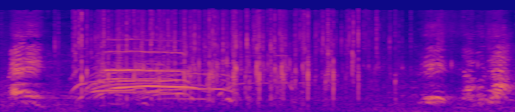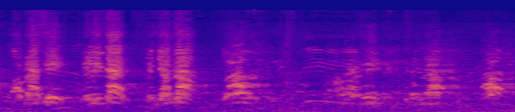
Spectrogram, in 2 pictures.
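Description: Drill team shouting in unison: a long drawn-out group yell about a second in, over a rapid run of sharp stamps and slaps, then a series of short shouted chant lines.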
